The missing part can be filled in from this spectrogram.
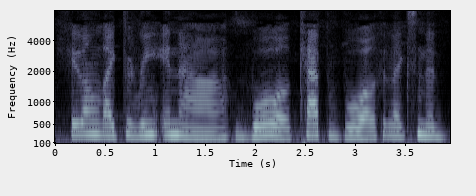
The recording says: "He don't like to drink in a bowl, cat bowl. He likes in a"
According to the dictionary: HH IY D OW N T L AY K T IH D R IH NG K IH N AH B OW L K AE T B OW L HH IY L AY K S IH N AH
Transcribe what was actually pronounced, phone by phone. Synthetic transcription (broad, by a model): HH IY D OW N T L AY K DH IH R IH NG IH N AH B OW L K AE T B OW L HH IY L AY K S IH N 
